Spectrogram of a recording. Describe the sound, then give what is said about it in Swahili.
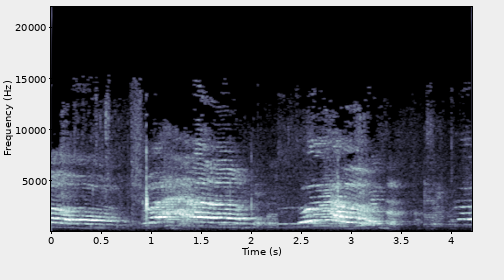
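Young children crying and wailing during finger-prick blood tests for malaria at a health centre, with several long, high, strained cries rising and falling in bursts, one after another. “Kilio ya watoto ambao hawavumilie maumivu ya kutobolewa na shindano inatukaribisha.”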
